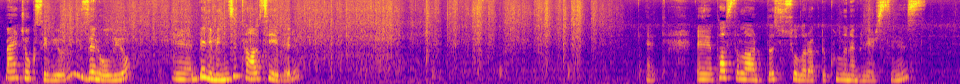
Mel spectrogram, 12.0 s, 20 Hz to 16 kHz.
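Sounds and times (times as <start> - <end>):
woman speaking: 0.0 - 3.8, 8.0 - 11.6
dried fruit on metal tray: 0.1 - 7.9
plastic bag rustling: 0.2 - 7.9, 10.5 - 11.4.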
